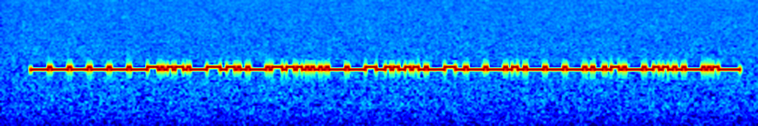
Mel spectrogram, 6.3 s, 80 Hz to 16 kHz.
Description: RTTY (45.45 baud, 170 Hz shift), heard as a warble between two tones, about 2150 Hz centre. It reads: THE FOLLOW-UPS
